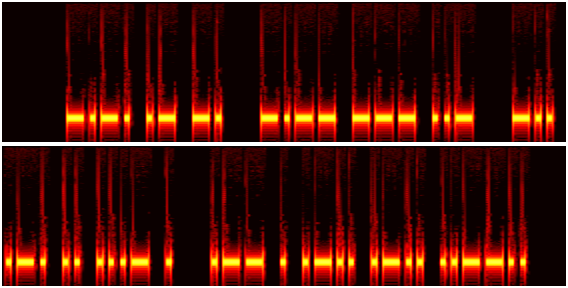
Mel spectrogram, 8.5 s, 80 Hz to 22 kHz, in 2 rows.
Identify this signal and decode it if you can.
Morse code, heard as a keyed tone, about 28 wpm, 700 Hz. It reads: CAN YOU DRIVE WELL?
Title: Sentences from Top 1000 Words - Review Part 2 - 28wpm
